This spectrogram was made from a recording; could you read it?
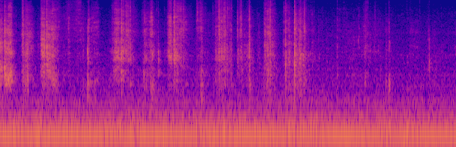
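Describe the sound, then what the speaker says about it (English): Scissors roughly cutting around a paper card flower, repeated close snips in a quick, uneven rhythm over a steady low hum, quieter toward the end, with no talk. "I'll just roughly cut around so it's easier to"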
